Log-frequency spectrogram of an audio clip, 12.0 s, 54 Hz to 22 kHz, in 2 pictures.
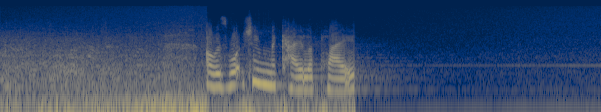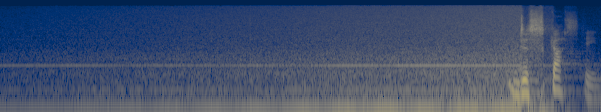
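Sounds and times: low hum: 0:00.0 - 0:11.6
steady hiss: 0:00.0 - 0:12.0
thin steady tone: 0:03.8 - 0:12.0.

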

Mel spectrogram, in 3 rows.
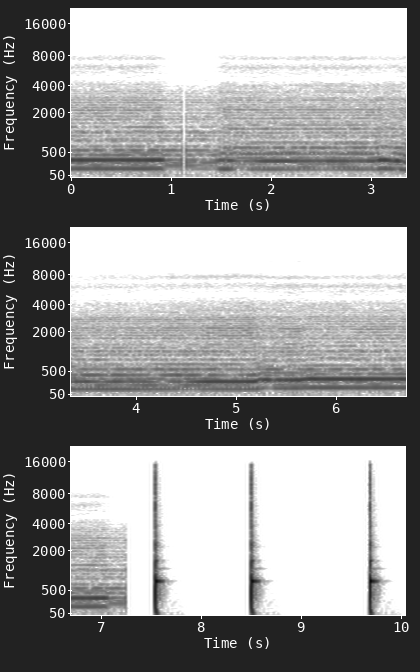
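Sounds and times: music with long held tones: 0:00.0 - 0:07.2.

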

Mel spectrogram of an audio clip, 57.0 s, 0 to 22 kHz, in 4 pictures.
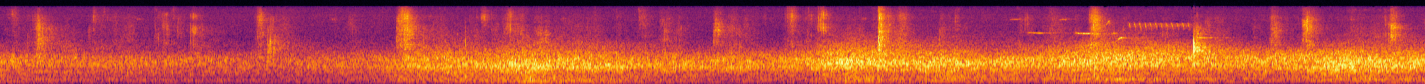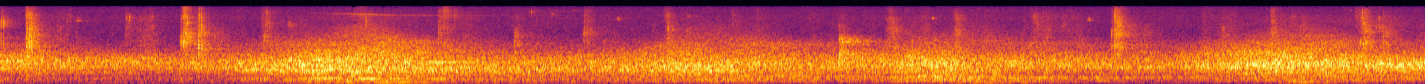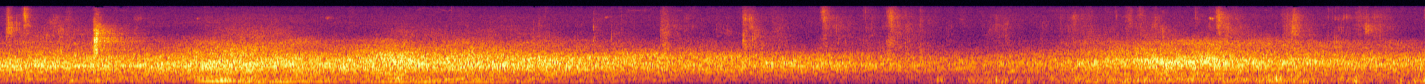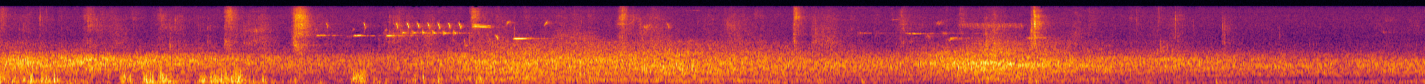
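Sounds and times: passing traffic: 0:00.0 - 0:57.0.

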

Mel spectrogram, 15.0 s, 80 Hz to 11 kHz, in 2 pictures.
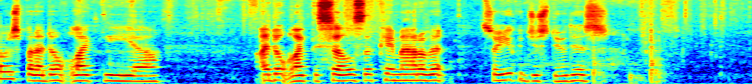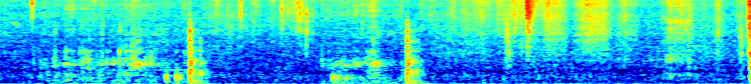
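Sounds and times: soft rubbing: 0:00.8 - 0:08.5, 0:09.6 - 0:14.8.

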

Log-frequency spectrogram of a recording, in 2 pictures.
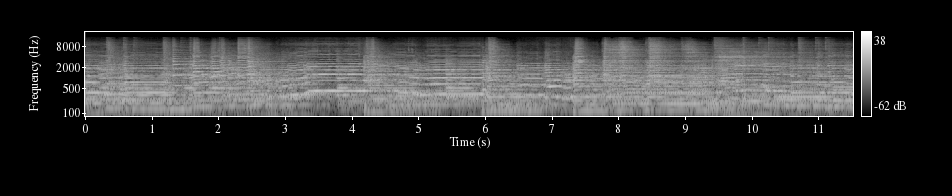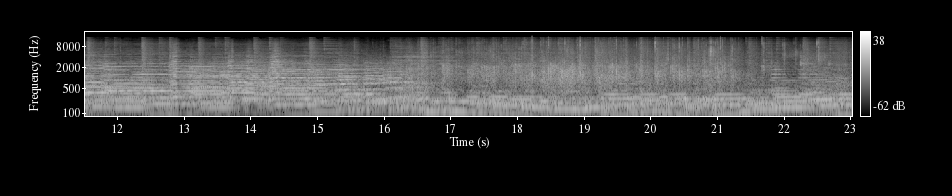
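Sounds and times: jazz big band playing: 0:00.0 - 0:23.0.

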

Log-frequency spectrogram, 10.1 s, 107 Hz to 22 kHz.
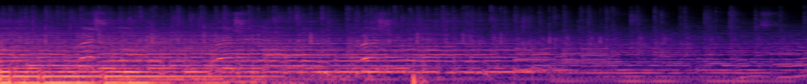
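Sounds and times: held keyboard chords: 0:00.0 - 0:10.0.

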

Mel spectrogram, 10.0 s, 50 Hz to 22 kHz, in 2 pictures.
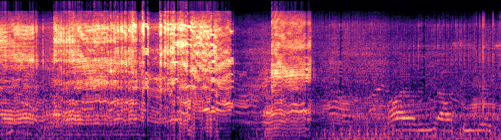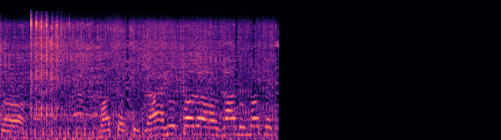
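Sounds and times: motorcycle passing at high revs: 0:00.0 - 0:07.8.

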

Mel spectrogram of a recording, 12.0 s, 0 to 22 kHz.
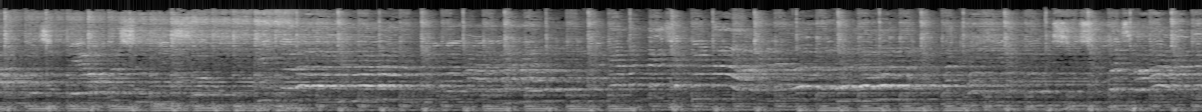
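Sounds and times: backing track with bass beat: 0:00.0 - 0:12.0
woman singing into microphone: 0:00.0 - 0:12.0.

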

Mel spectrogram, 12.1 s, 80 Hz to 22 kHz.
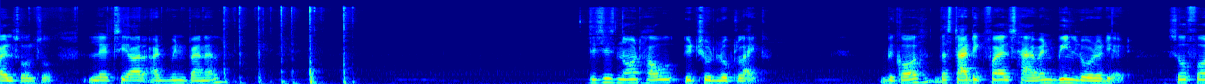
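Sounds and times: computer keyboard keystrokes: 0:02.2 - 0:03.6.

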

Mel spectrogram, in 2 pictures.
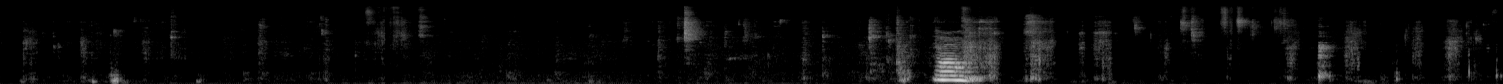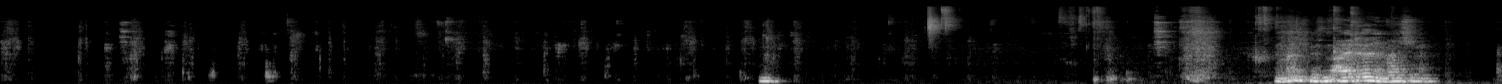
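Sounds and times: chewing and crunching: 0:00.0 - 0:27.9.

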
